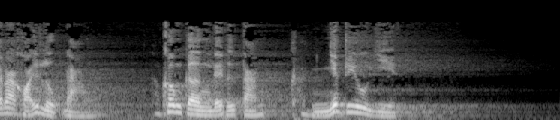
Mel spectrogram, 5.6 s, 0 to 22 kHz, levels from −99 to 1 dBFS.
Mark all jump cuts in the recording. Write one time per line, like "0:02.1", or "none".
0:01.6
0:02.2
0:03.5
